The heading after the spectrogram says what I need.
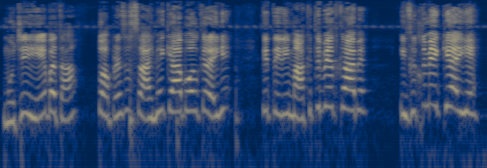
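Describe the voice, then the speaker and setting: Reproachful cartoon dad, woman voicing, high bright voice, dry recording. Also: fast, no room sound. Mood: scolding. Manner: lecturing, reproachful. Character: stern scolding older father-in-law, man. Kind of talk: cartoon voice acting.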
